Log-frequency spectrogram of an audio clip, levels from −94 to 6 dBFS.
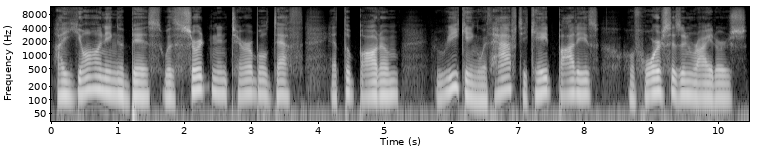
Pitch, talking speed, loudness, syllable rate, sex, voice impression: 130 Hz, 115 wpm, -19 LUFS, 3.5 syllables/s, male, masculine, adult-like, weak, slightly bright, fluent, slightly intellectual, slightly friendly, unique, modest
